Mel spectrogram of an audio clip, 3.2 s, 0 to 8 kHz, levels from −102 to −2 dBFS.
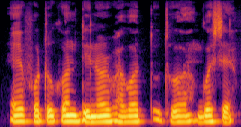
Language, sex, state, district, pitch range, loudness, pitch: Assamese, male, Assam, Sonitpur, 135-145 Hz, -12 LUFS, 140 Hz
